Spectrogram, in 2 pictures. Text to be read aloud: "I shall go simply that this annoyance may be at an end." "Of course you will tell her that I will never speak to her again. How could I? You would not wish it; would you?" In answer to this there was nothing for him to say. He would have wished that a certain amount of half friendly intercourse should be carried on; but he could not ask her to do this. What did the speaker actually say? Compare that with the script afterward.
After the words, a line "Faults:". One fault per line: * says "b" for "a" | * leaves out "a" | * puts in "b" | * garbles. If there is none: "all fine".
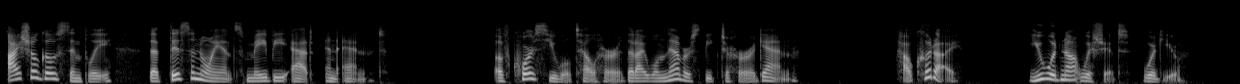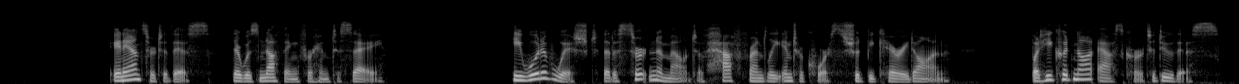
"I shall go simply that this annoyance may be at an end." "Of course you will tell her that I will never speak to her again. How could I? You would not wish it; would you?" In answer to this there was nothing for him to say. He would have wished that a certain amount of half friendly intercourse should be carried on; but he could not ask her to do this.
Faults:
all fine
